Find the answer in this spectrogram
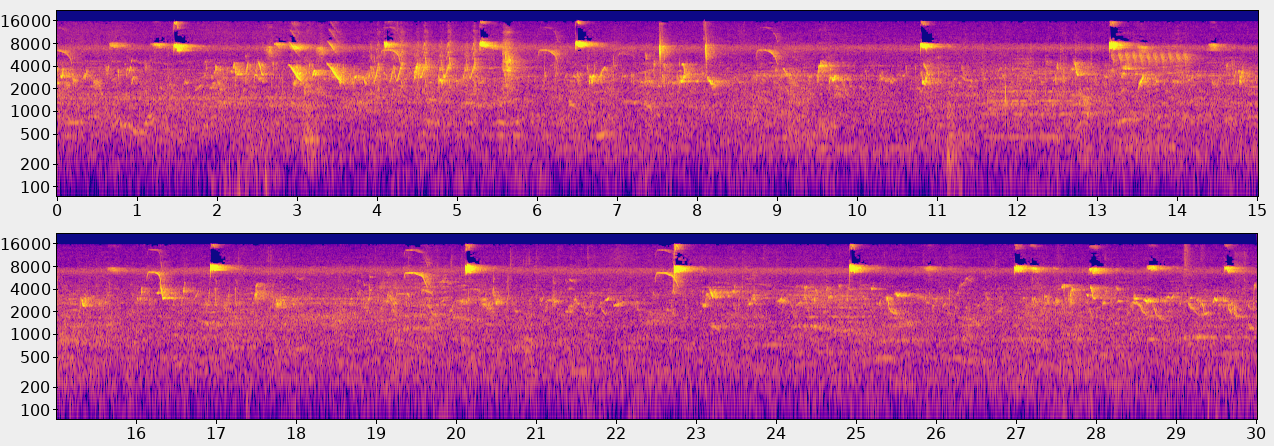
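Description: Songbirds chirping and calling, many short notes throughout, with a sharp high chirp repeating every couple of seconds over a steady hiss of outdoor background.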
